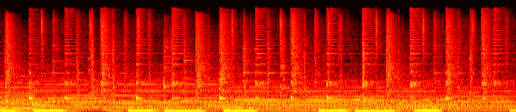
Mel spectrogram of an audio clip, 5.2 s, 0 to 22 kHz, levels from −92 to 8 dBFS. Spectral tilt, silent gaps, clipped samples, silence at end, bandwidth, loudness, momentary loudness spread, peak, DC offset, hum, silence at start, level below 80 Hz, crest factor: -5 dB/octave; none; under 0.1%; 0 s; 17 kHz; -24 LUFS; 4 LU; -8 dBFS; under 0.1%; none; 0 s; -24 dBFS; 14 dB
